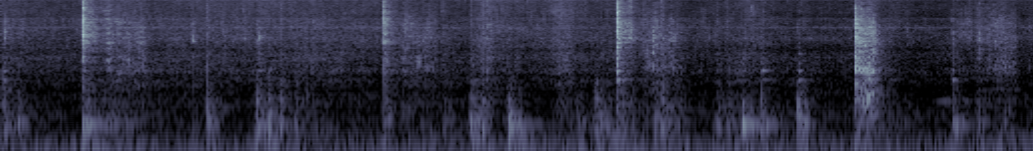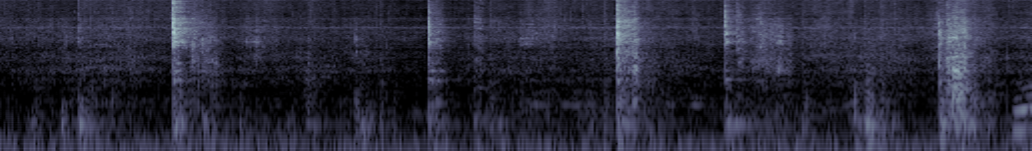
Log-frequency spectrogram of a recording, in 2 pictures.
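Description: Chicken feet frying in a pan while a utensil stirs and scrapes, giving a steady sizzle under repeated sharp clacks of metal against the pan.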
